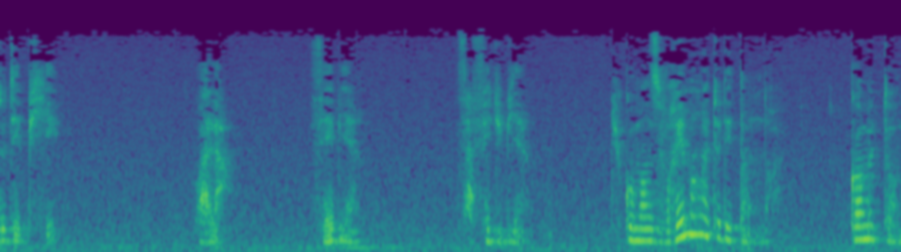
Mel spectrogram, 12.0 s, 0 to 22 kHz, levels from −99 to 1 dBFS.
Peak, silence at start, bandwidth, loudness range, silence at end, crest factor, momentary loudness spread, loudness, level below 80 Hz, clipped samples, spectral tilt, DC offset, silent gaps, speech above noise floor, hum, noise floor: -6 dBFS; 0 s; 13.5 kHz; 10 LU; 0 s; 22 dB; 25 LU; -26 LUFS; -50 dBFS; under 0.1%; -5 dB/octave; under 0.1%; none; 22 dB; none; -47 dBFS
